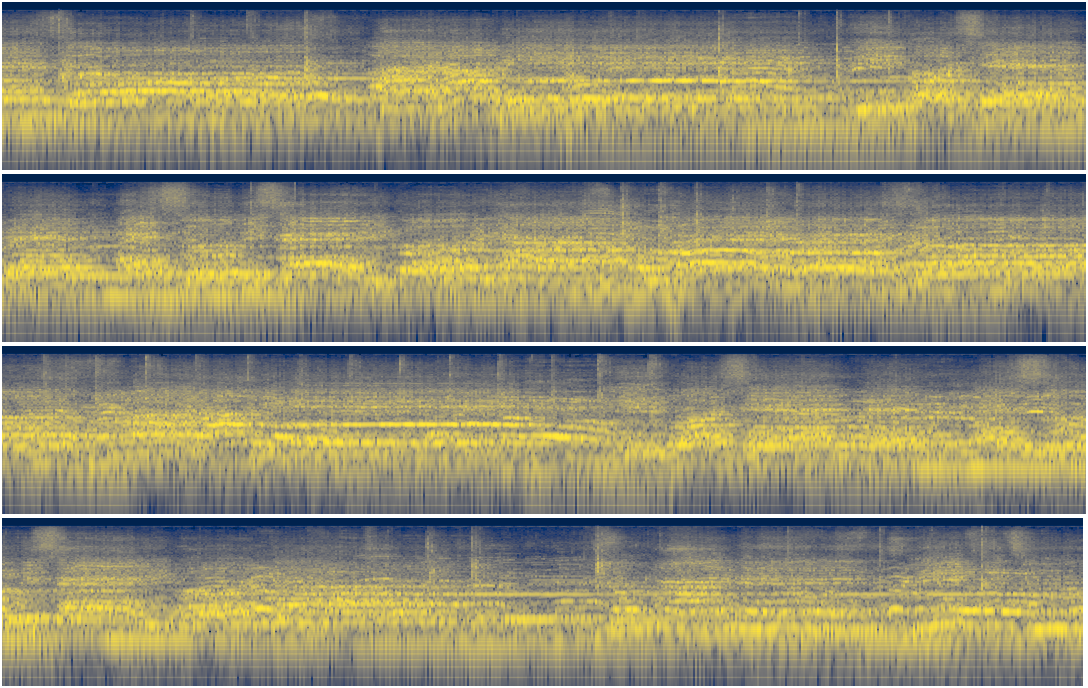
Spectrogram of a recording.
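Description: Youth choir singing a gospel worship song, led by a woman singing into a microphone, over a steady beat.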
